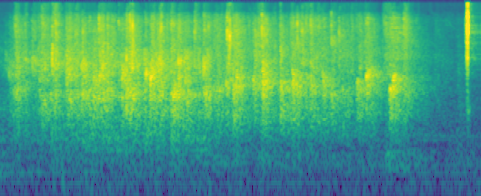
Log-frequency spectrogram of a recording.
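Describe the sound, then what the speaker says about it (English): A conference audience at a PyData Amsterdam talk gives a round of applause for a speaker, the clapping moderately loud and steady before tapering off near the end. "Give him a big round of applause."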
